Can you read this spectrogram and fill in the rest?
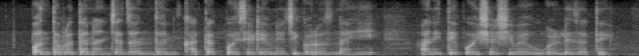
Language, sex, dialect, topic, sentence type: Marathi, female, Varhadi, banking, statement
